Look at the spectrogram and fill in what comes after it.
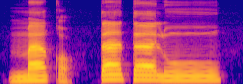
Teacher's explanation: Maq. Pada huruf qaf berharakat sukun kita pantulkan atau kita qalqalahkan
